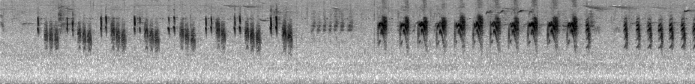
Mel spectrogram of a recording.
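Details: Northern mockingbird delivering rapid, harsh repeated notes: first a rattling series of buzzy bursts, then a fast, even train of high chips about four per second, against low background noise.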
